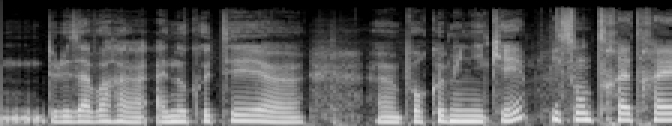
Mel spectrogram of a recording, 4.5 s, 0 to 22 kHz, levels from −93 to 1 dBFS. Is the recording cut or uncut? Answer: cut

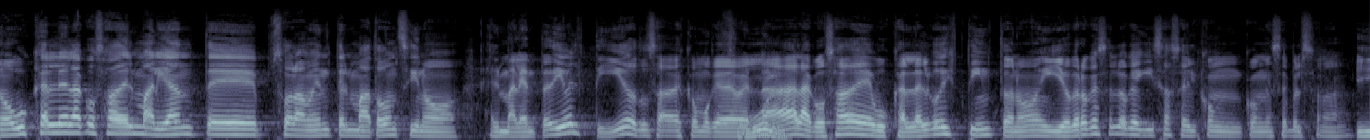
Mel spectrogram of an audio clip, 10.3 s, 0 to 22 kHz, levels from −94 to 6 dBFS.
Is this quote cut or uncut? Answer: cut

